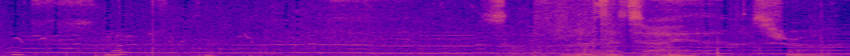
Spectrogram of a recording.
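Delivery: ordinary talk, nothing marked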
